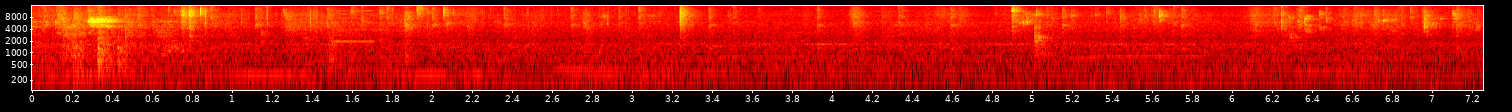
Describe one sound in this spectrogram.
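Food sizzles softly on a hot griddle.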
